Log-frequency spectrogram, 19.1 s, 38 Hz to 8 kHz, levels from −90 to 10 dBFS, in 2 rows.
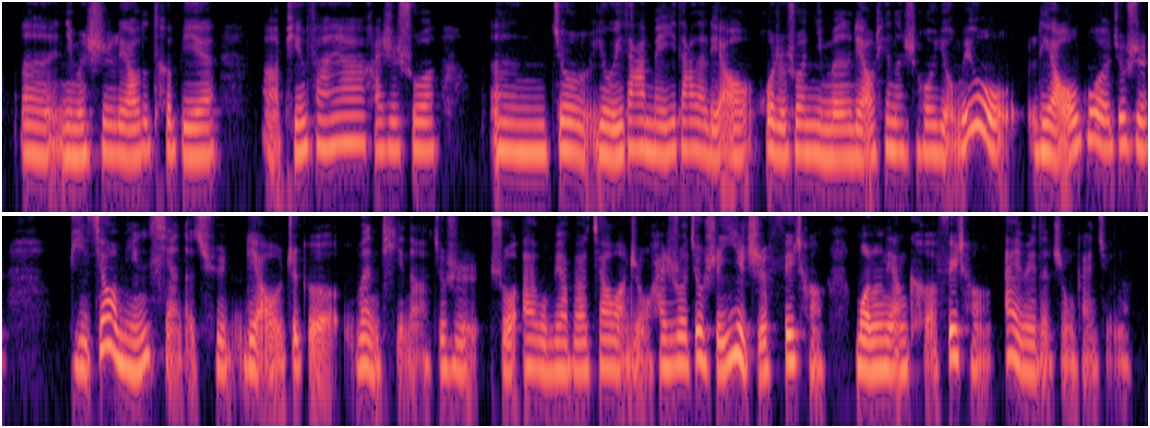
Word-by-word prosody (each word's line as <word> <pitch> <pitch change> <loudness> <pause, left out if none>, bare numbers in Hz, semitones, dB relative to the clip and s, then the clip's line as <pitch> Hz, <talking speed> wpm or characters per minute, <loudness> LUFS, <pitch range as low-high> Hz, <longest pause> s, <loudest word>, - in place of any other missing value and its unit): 嗯， 170 -2 -1
你 165 0 +1
们 160 +1 +2
是 175 +1 -3
聊 165 -1 +1
得 185 - -2
特 185 -1 -4
别， 165 0 0 0.4
嗯， - - -6
频 180 +2 0
繁 200 0 -1
呀？ 220 +1 0
还 185 -4 -7
是 190 0 -2
说， 190 0 -2 0.4
嗯， 180 -1 +1
就 185 -4 +1
有 170 -3 +2
一 170 - +3
搭 195 -1 0
没 175 -2 +1
一 185 - +1
搭 190 0 -2
地 180 - -1
聊？ 160 0 0
或 190 - -1
者 165 -1 +2
说 180 0 0
你 175 -1 +2
们 155 0 +2
聊 160 0 +1
天 190 +3 -1
的 185 -1 -1
时 170 +2 -12
候 180 -1 0
有 175 +6 0
没 205 +6 +1
有 350 +6 +4
聊 180 +1 +4
过 230 -4 +2
就 210 +1 0
是 200 -2 -2 0.5
比 170 -5 -1
较 285 - +4
明 175 -1 +4
显 - - -2
地 - - -10
去 170 -2 -3
聊 170 -1 +1
这 185 -2 -1
个 - - -2
问 175 -2 +1
题 - - -10
呢？ - - -10
就 170 0 -3
是 160 -2 -4
说， - - -1
哎， 175 0 -1
我 160 - 0
们 160 +1 -1
要 160 - +2
不 160 - -3
要 160 - +1
交 170 +2 -1
往 160 - 0
这 - - -4
种？ - - -7
还 175 - -3
是 170 - +1
说 185 0 +3
就 215 +3 +4
是 160 -4 0
一 215 +3 +6
直 155 0 0
非 165 +5 +3
常 175 -4 -6 0.2
模 170 -3 +5
棱 165 +1 +4
两 160 0 +2
可， - - -7
非 220 - +5
常 200 -1 -6
暧 215 -7 +1
昧 155 -1 +1
的 - - -5
这 195 +1 -11
种 205 - -6
感 175 0 -10
觉 210 - -14
呢？ 195 -4 -12
180 Hz, 285 characters per minute, -23 LUFS, 165-195 Hz, 0.5 s, 一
